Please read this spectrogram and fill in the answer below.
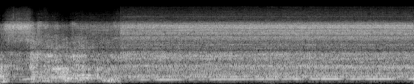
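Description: High-powered Vitamix blender running at full speed, blending hemp hearts and water into hemp milk. It is a loud whir with a steady hum, rough for about the first second and then even.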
